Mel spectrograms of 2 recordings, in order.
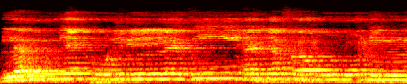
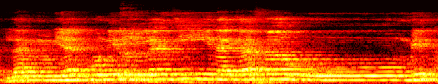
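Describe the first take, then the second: First: The long vowels are held for two counts only. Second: The long vowels are stretched beyond two counts. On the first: The speaker calls it right. "mad asli" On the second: The speaker calls it wrong. "lebih dari kadar dua haro, harokat"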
